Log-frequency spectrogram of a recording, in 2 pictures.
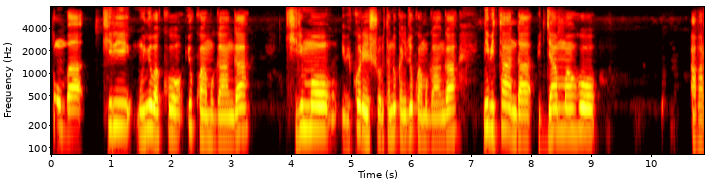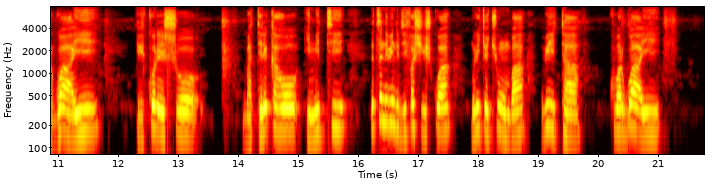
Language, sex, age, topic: Kinyarwanda, male, 25-35, health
